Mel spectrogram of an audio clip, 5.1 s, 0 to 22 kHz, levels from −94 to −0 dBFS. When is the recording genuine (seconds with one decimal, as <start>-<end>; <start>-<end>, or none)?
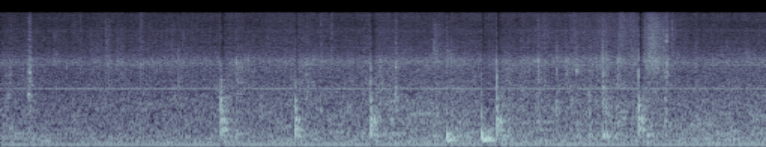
0.0-5.1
